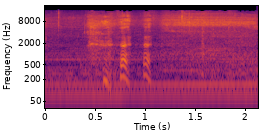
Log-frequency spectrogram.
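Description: Excavator's diesel engine running steadily nearby, with a few short downward-sliding sounds about half a second to a second in.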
